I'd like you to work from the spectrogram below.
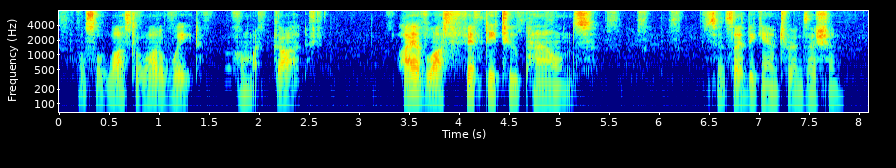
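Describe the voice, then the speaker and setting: Speaking at a fairly slow pace with long, frequent pauses, a man uses a medium pitch and lively intonation, his voice somewhat breathy. The recording is very clean, with a silent background. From Canada, London, Ontario. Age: 50s. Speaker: streamer and prop maker. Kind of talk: casual livestream chat while crafting.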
